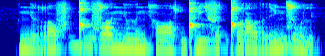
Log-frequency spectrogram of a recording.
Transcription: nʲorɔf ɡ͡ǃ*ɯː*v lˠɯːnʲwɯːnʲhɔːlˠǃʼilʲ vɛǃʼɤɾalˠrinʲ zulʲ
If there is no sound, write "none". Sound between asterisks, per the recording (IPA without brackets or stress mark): ɯ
